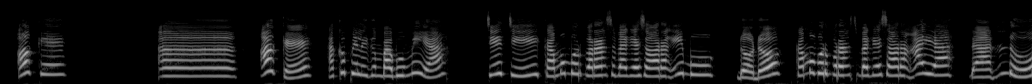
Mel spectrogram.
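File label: Indonesian Child Voice; voice demos; GoLocalise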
